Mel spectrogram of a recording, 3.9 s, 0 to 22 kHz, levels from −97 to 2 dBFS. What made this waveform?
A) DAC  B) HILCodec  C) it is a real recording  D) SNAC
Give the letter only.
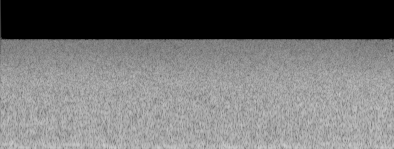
C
